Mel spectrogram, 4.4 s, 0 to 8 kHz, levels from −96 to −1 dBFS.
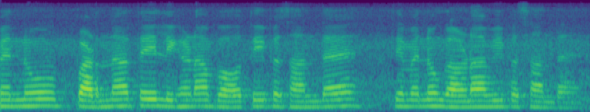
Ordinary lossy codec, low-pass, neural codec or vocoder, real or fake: none; 7.2 kHz; none; real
